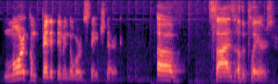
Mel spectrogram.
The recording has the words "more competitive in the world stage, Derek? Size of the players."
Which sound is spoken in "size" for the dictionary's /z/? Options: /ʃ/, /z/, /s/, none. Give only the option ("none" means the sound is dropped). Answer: /z/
